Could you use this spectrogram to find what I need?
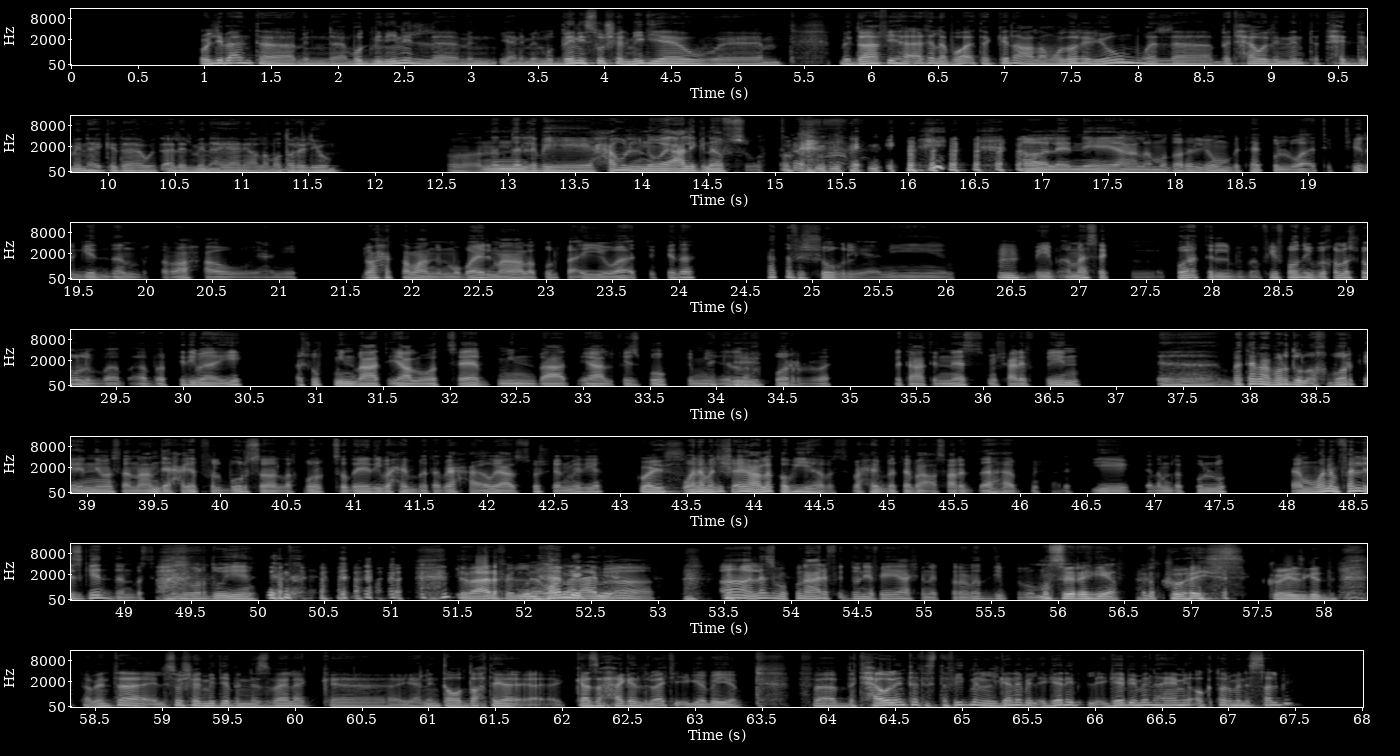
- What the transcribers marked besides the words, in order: in English: "الSocial Media"; unintelligible speech; laughing while speaking: "أوكي"; giggle; in English: "الSocial Media"; giggle; laugh; chuckle; laughing while speaking: "مصيريّة"; laughing while speaking: "كويس"; unintelligible speech; chuckle; in English: "الSocial Media"; "الإيجابي-" said as "الإيجانب"
- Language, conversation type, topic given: Arabic, podcast, إيه رأيك في تأثير السوشيال ميديا على العلاقات؟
